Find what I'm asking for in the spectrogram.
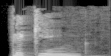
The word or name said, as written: pickin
